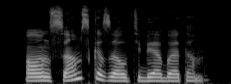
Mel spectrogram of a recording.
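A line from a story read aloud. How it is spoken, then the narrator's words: Calm. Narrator (Russian): спокойно сообщил Меркурий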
